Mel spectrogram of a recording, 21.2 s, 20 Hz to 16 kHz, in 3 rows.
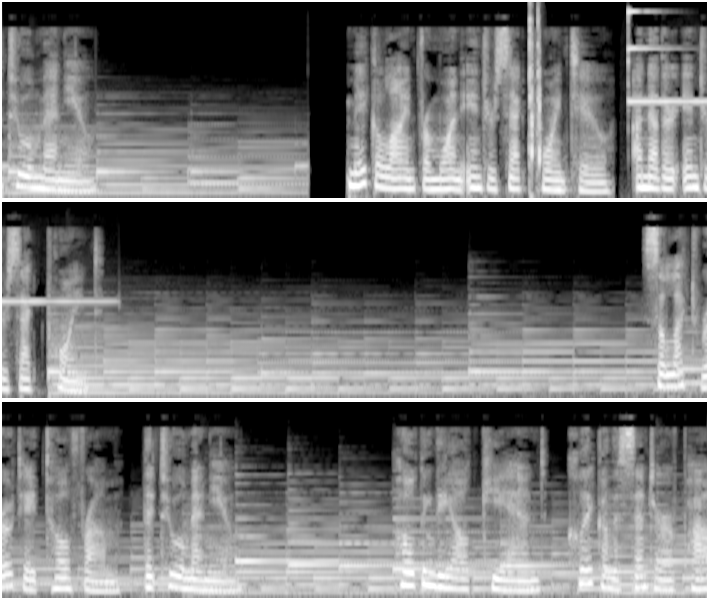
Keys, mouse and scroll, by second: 4.4-14.4 drag.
